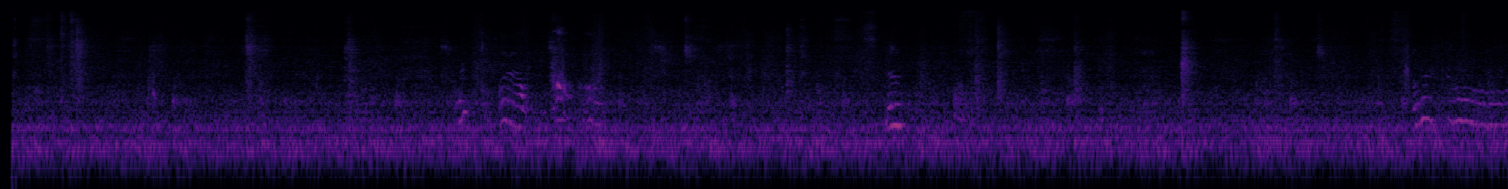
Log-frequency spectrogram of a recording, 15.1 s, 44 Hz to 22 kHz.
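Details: Infant aged 15 weeks and 3 days makes soft gurgles, hiccups and brief vocal sounds over a steady low room hum.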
